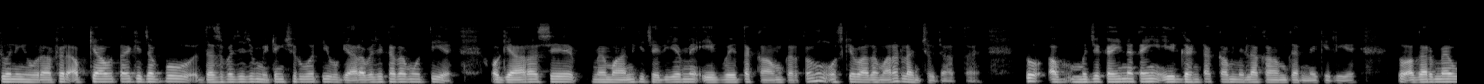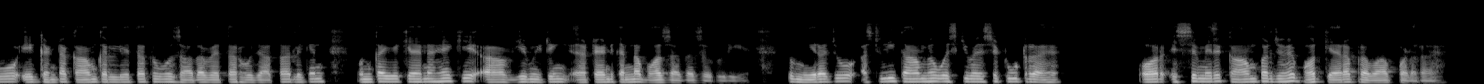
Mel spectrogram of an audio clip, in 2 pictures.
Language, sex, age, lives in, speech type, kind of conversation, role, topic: Hindi, male, 25-29, India, conversation, advice, user, ऑफिस की बार-बार होने वाली मीटिंगों से आपका गहरा काम कैसे बाधित हो रहा है?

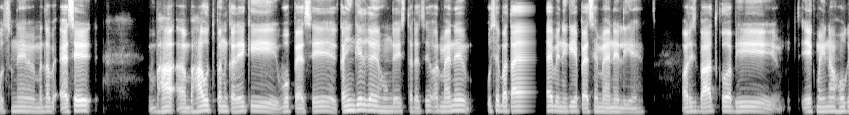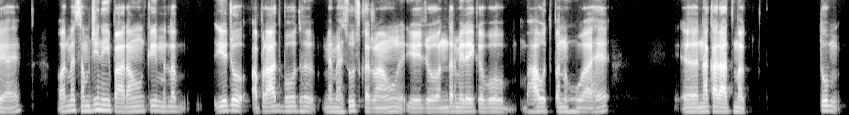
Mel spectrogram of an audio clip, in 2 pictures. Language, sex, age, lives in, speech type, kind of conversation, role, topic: Hindi, male, 30-34, India, conversation, advice, user, जब मुझे लगे कि मैंने कुछ गलत किया है, तो मैं अपराधबोध और शर्म को कैसे संभालूँ?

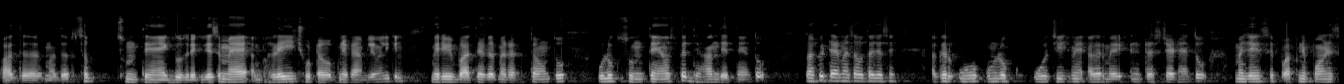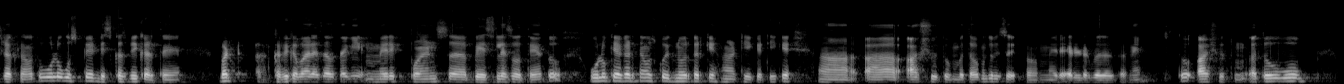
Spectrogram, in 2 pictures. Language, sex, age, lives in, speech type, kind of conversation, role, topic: Hindi, male, 20-24, India, conversation, podcast, guest, Jab tum kisi ki baat sunte ho, toh tum kaise dikhate ho ki tumhe sach mein dilchaspi hai?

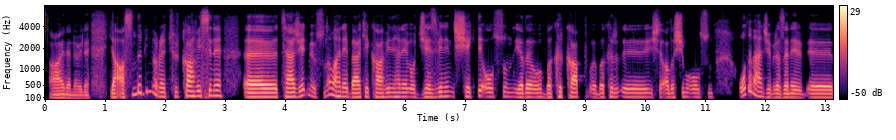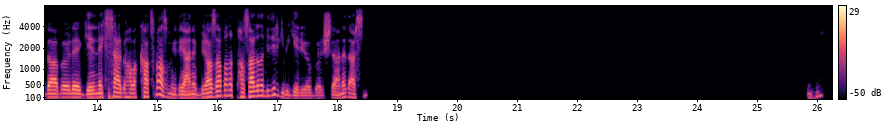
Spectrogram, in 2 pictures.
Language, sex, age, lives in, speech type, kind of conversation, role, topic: Turkish, male, 35-39, Greece, conversation, podcast, host, Sabah çay ya da kahve hazırlama ritüelin zaman içinde nasıl şekillendi?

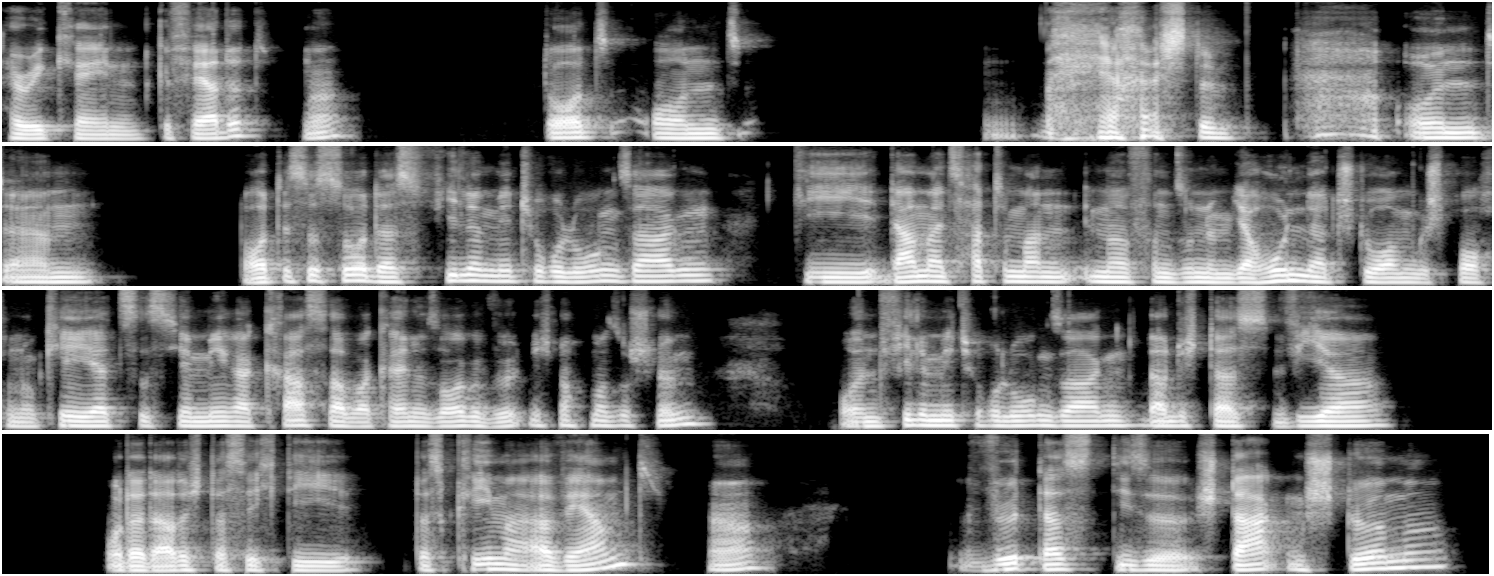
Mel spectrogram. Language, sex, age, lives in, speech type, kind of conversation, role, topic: German, male, 30-34, Germany, conversation, unstructured, none, Wie bedrohen Naturkatastrophen unsere Gesellschaft?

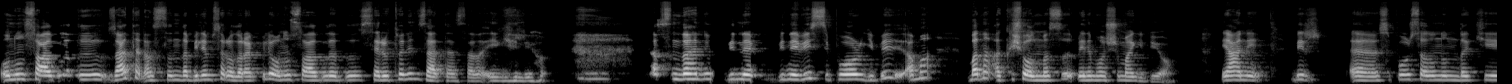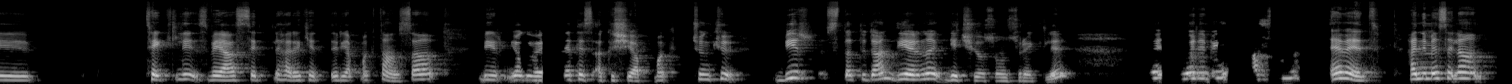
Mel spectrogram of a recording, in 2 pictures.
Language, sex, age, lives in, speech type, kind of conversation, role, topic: Turkish, female, 25-29, Germany, conversation, unstructured, none, Kendine iyi bakmak için neler yaparsın?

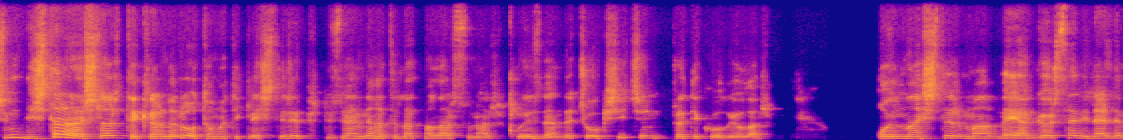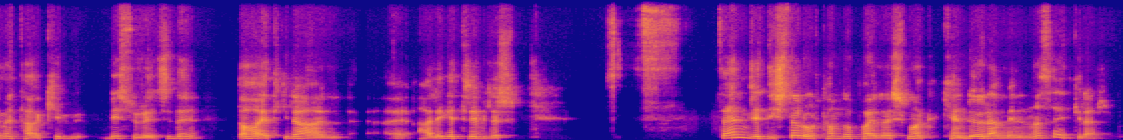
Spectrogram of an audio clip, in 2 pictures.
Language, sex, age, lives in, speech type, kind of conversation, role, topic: Turkish, male, 35-39, Spain, read, expert-assistant, expert, Yeni öğrendiklerimi kalıcı kılmak için neler yapabilirim?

